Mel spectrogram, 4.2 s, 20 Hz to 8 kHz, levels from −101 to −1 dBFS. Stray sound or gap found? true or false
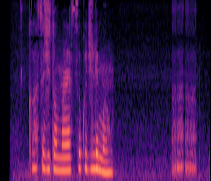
true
